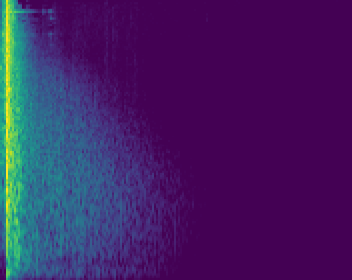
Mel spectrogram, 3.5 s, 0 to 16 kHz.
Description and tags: I went for a more realistic gun sound without the Hollywood subbass and a lot cleaner than my previous work
Made in ableton live, i just layered an ak47, an m16, an enfield rifle and an acoustic kick drum together with eq and used parallel compression to gel them together. Transient designers were used on the layers to make them snap harder.
A bolt slide forward sample and a bolt slide back sample were added to give some mechanical feels to the gunshot.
